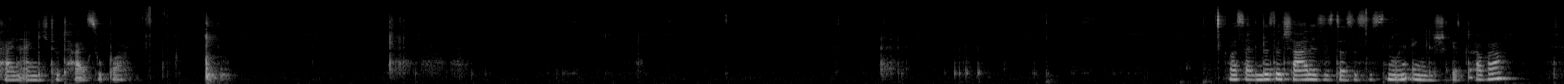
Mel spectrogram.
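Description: Paper rustles and taps softly as small pieces are pressed onto a card.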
